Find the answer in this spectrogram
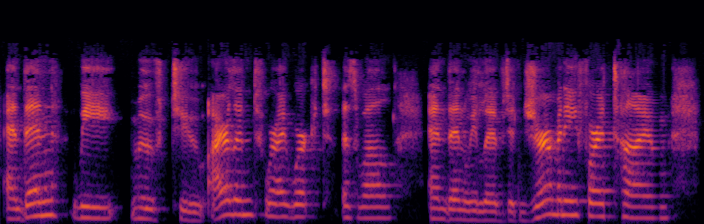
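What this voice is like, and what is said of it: American accent. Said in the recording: “as you may be able to guess from my accent, I'm an American”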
